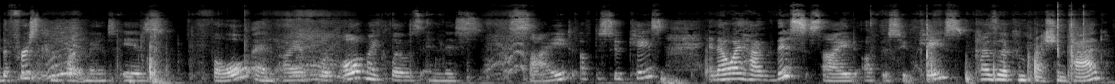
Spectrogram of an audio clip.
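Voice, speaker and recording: A woman's voice: mid-range voice, background noise. A woman narrating a casual packing vlog in a chatty, enthusiastic way, with playful self-aware humor. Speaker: vlogger.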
